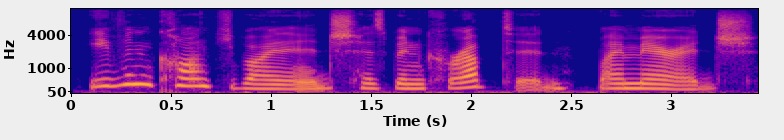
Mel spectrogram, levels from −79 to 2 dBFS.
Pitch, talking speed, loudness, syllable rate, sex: 215 Hz, 105 wpm, -19 LUFS, 5.0 syllables/s, female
